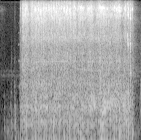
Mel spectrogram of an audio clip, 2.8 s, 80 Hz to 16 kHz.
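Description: A power driver snugs screws on the front parking sensor under-panel of a 2007-2013 BMW X5, a few faint clicks giving way to one close, loud, steady motor whir of about two seconds that stops sharply.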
